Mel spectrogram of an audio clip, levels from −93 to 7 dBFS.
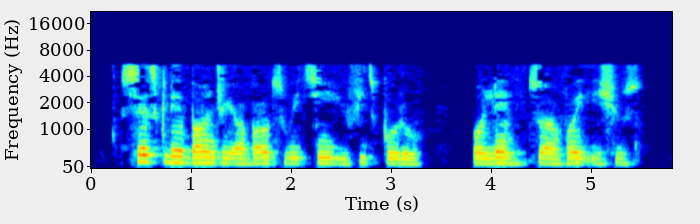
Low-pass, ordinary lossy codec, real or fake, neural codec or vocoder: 5.4 kHz; MP3, 24 kbps; real; none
